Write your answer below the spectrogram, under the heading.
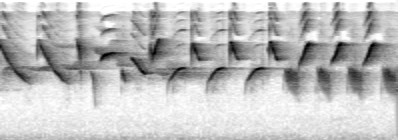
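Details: Canary singing quick bright chirps and whistled upslurs in a lively, irregular series of short notes, several a second throughout.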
